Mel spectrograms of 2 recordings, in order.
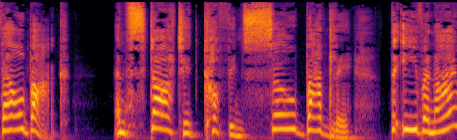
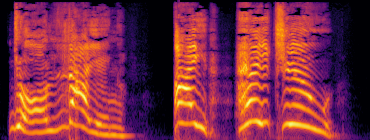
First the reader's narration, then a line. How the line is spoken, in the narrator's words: she shouted angrily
